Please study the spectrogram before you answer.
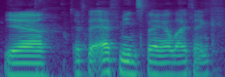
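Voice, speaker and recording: A man's voice: fairly low pitch, completely flat delivery, slow. A man live-streaming as a game developer, explaining in a casual way and thinking aloud while he works.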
